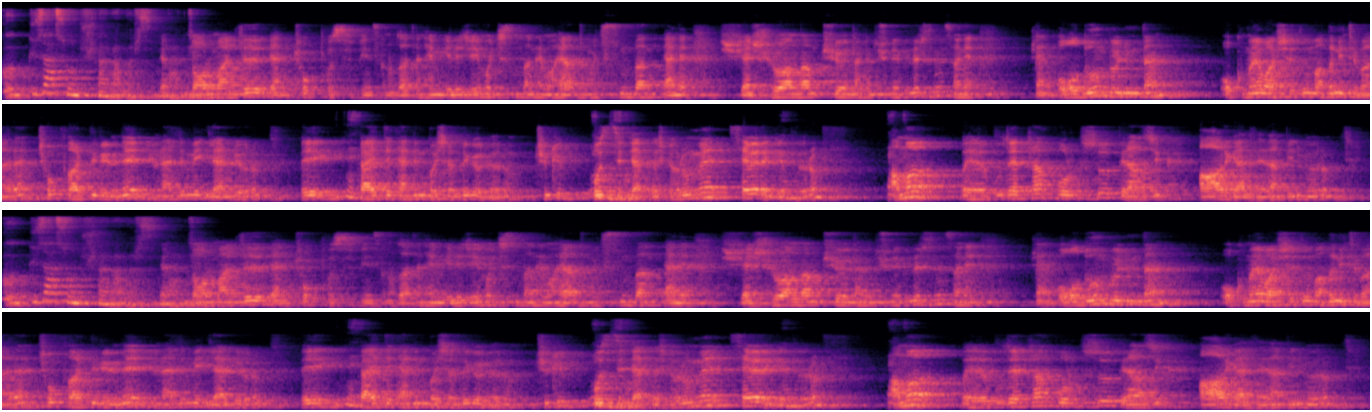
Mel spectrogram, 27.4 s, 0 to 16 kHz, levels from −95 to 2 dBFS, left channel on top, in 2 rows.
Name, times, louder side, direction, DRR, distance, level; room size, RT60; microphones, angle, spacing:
voice 1, 0.0-2.0 17.0-17.3 19.5-20.0 21.3-21.7 22.5-22.8 26.3-26.5, left 1 dB, 40° left, 3 dB, 0.8 m, -29 dB
voice 2, 1.6-9.9 10.3-11.7 12.2-16.3 16.7-17.0 17.3-19.3 19.6-21.9 22.5-23.0 23.3-27.2, left 1 dB, 55° left, 1 dB, 1.2 m, -26 dB
15.0 x 5.3 x 3.0 m, 1.4 s
head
